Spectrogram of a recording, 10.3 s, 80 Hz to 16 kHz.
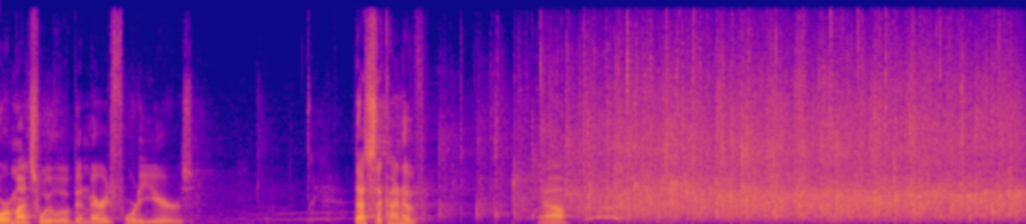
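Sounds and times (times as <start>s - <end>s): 
speech: 0.0s - 2.0s, 3.6s - 4.4s, 5.4s - 5.9s
room full of people clapping steadily: 4.3s - 10.2s.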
